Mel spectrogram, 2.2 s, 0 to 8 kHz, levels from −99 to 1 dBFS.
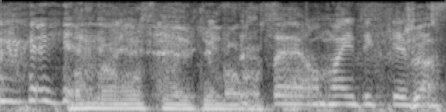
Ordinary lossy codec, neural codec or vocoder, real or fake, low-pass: none; codec, 16 kHz, 16 kbps, FunCodec, trained on LibriTTS, 50 frames a second; fake; 7.2 kHz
